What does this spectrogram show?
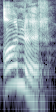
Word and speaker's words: honor: Students, in the word honor, the first letter H is silent and the word begins with the vowel sound O.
